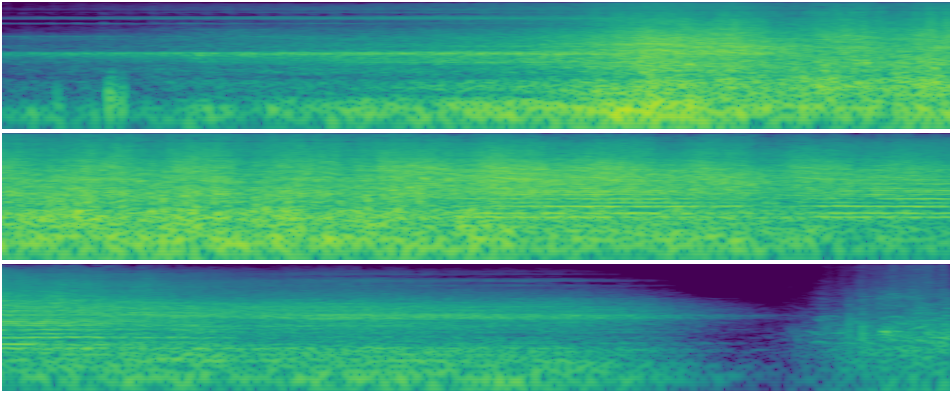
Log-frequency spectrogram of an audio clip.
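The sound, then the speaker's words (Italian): A high-speed train to Rome rumbles loudly past, its wheels clattering rhythmically beneath a steady whining tone, before the noise fades and cuts off near the end. “Cerca due biglietti alta velocità per Roma. Se ci aggiungiamo un biglietto della metro ciascuno, arriviamo dritti dritti davanti alla piramide.”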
